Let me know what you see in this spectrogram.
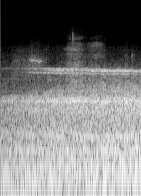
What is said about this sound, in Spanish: Como un pequeño pájaro metálico de reluciente estructura, el jet abandona la pista, enfilando hacia el cielo.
